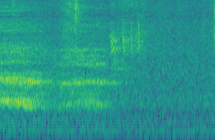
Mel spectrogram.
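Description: A rooster crowing: one long held call that tails off just past the first second.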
